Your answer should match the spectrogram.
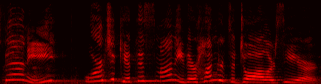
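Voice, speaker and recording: An actress playing a melodramatic, high-strung young niece in a 1940s radio drama, with theatrical exclamations. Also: female voice, expressive, a little slow, a bit bright, exaggerated voice. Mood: shocked, anguished.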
